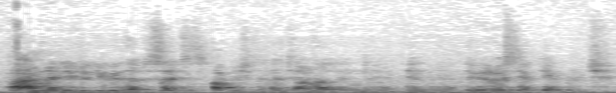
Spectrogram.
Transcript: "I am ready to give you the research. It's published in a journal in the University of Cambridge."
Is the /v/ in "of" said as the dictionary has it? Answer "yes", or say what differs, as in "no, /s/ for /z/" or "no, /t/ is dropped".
no, /p/ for /v/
